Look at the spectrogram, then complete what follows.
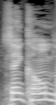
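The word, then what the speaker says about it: Saint-Cosme: Saint-Côme, like, is that like puffy combs? – Kind of, except it's spelled C-O-S-M-E.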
